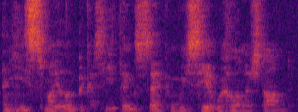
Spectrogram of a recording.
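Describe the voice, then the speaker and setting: A nineteen-year-old man playing a sweary, awestruck young lad, telling a story in a halting, conversational stage monologue. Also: fairly even intonation, natural voice. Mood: hushed awe. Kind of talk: naturalistic contemporary stage monologue for an audition. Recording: echoey room, distant mic, noisy rumble.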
